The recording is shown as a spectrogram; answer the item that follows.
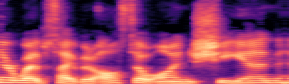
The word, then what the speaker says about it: Shein: website but also on xi'an is how you say it shein the packaging is also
